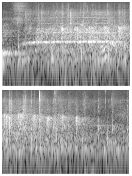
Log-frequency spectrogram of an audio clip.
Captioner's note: audience applauds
